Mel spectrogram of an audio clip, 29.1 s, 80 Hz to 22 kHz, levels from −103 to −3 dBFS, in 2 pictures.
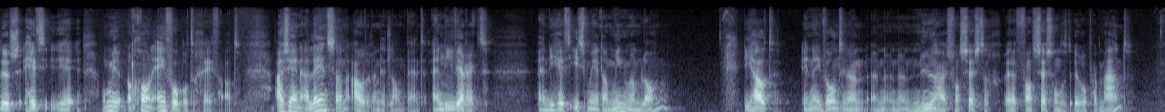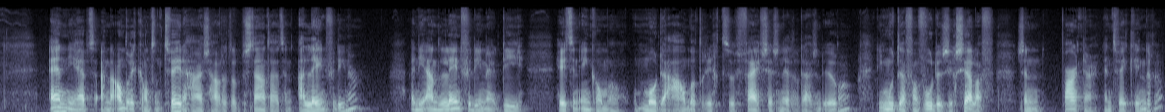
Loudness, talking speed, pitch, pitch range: -29 LUFS, 165 wpm, 85 Hz, 75-105 Hz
